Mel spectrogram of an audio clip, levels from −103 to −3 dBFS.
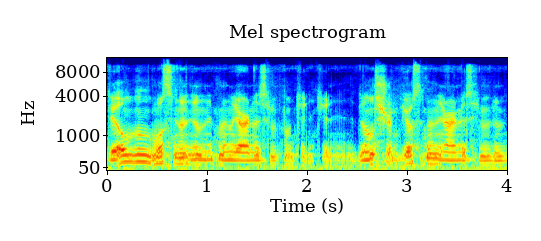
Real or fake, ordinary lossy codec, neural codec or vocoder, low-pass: fake; Opus, 24 kbps; autoencoder, 22.05 kHz, a latent of 192 numbers a frame, VITS, trained on many speakers; 9.9 kHz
